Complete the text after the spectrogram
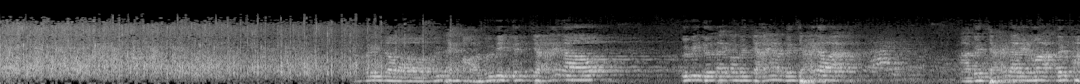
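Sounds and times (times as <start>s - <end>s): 
audience clapping hands: 0.0s - 4.5s
speech: 3.7s - 6.2s, 6.8s - 8.7s, 9.6s - 10.7s.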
